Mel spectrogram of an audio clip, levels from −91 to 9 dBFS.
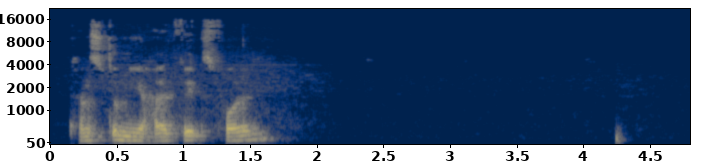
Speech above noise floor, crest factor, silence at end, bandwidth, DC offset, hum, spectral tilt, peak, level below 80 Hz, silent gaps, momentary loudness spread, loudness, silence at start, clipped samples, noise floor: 58 dB; 20 dB; 0.5 s; 16 kHz; under 0.1%; none; -4.5 dB/octave; -8 dBFS; -68 dBFS; none; 5 LU; -24 LUFS; 0.15 s; under 0.1%; -81 dBFS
